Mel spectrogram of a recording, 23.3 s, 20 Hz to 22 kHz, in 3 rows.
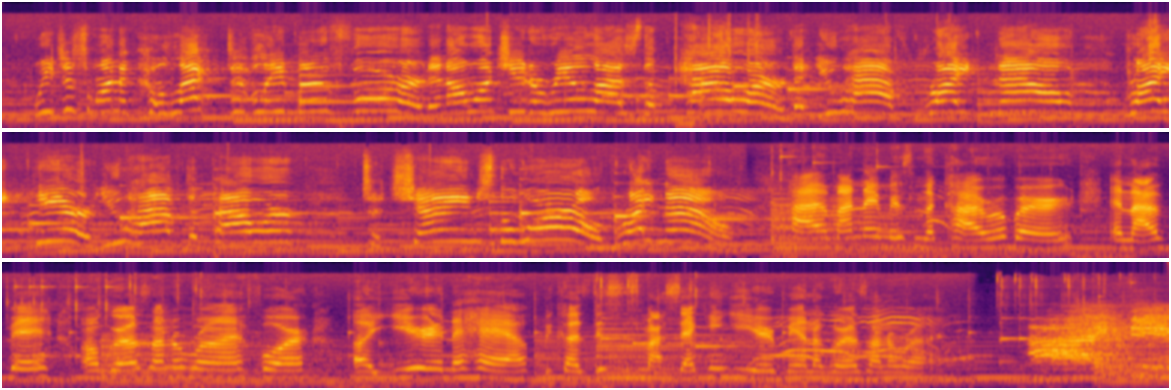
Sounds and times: Music: 0:00.0 - 0:23.3
Speech: 0:13.1 - 0:21.8.

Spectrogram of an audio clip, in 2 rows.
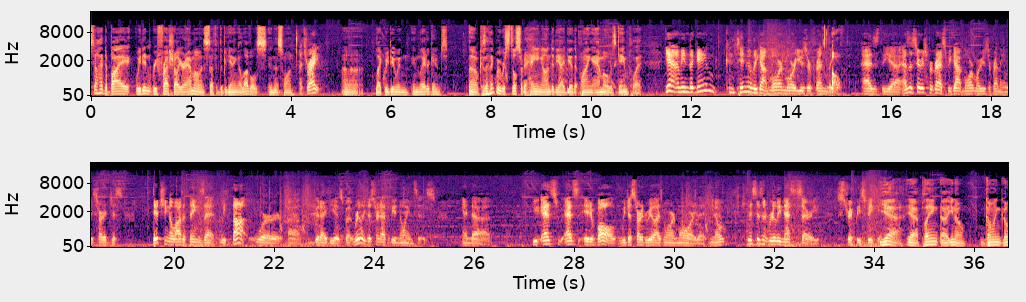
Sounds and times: Speech: 0:00.0 - 0:19.0, 0:19.6 - 0:25.2, 0:25.8 - 0:26.4, 0:27.2 - 0:36.6.

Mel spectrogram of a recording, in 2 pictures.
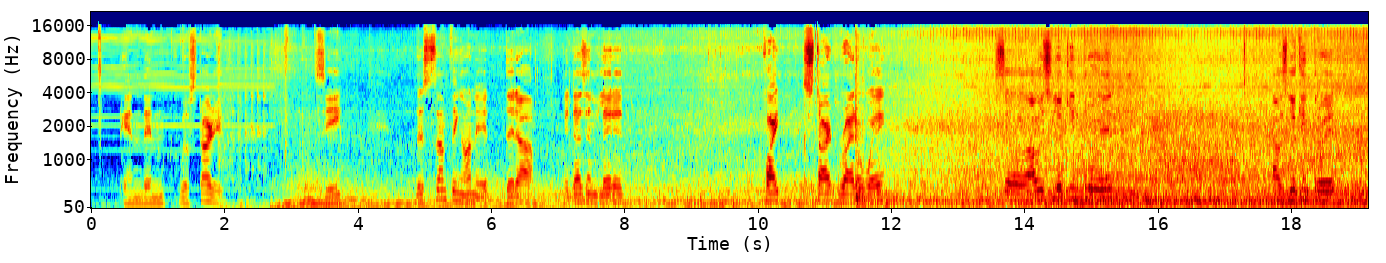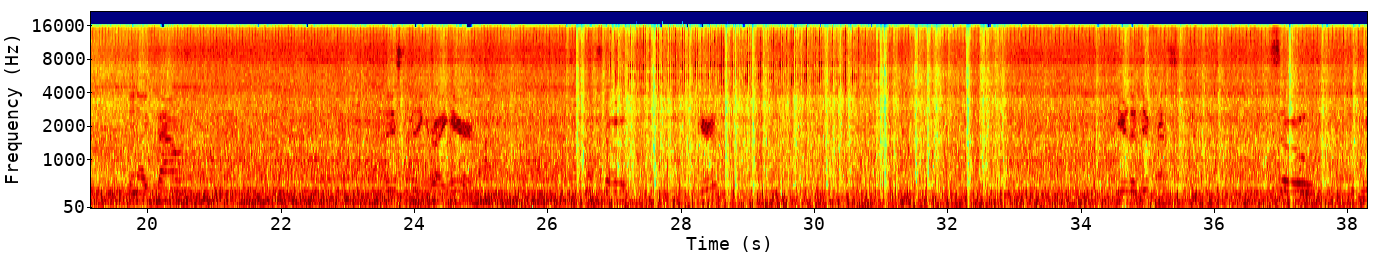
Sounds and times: Medium engine (mid frequency): 0:00.0 - 0:38.3
Speech: 0:00.5 - 0:02.0, 0:03.4 - 0:03.8, 0:04.9 - 0:08.0, 0:10.1 - 0:12.0, 0:13.6 - 0:15.4, 0:17.7 - 0:18.7, 0:19.7 - 0:20.6, 0:23.6 - 0:25.0, 0:26.8 - 0:27.2, 0:28.2 - 0:28.6, 0:34.5 - 0:35.5, 0:36.8 - 0:37.6
Vehicle: 0:00.5 - 0:38.3
Idling: 0:03.8 - 0:38.3.

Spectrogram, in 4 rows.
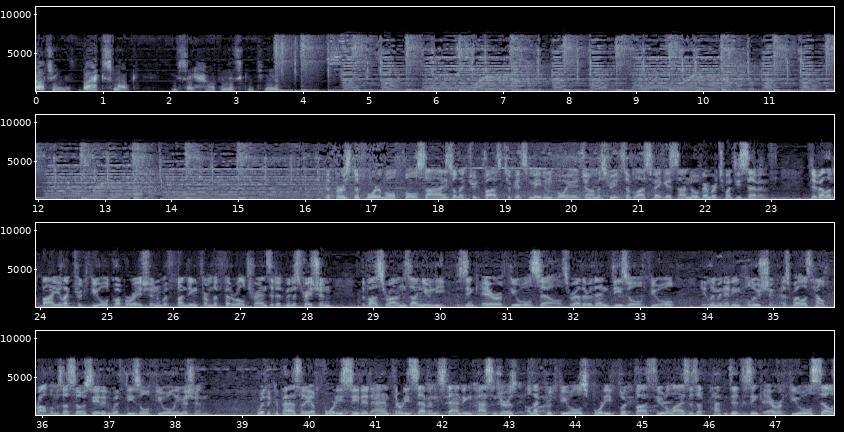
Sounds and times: Speech: 0:00.0 - 0:03.7, 0:16.3 - 0:38.5, 0:39.2 - 0:47.8.

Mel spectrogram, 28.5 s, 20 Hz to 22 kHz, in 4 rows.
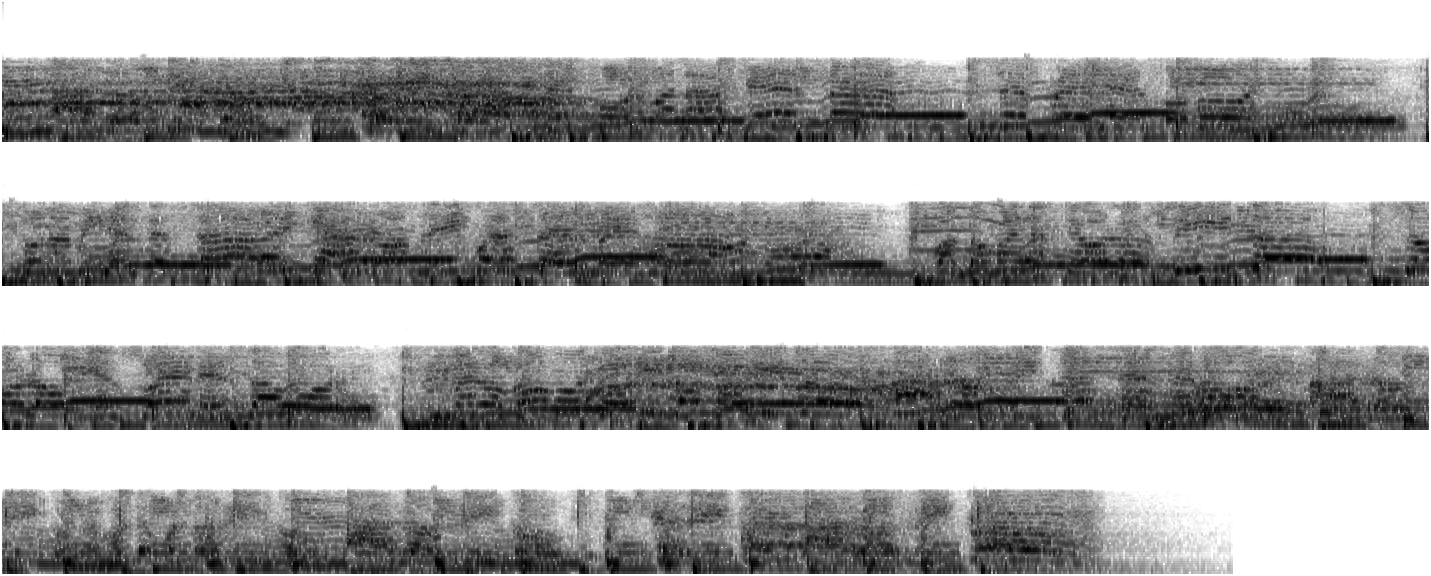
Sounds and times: Music: 0:00.0 - 0:27.4.

